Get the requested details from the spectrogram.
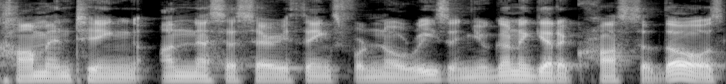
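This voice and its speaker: Someone with a non-native accent speaks at a moderate pace on a very clean recording with a silent background. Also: man. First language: not English. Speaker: developer and content creator. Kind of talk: casual interview chat.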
